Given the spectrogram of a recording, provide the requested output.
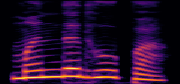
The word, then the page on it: ಮಂದಧೂಪ: manda dhupa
